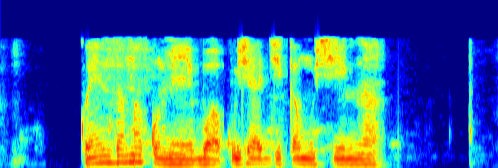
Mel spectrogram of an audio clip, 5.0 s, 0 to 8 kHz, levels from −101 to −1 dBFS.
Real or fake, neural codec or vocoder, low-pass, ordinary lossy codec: real; none; 7.2 kHz; AAC, 16 kbps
